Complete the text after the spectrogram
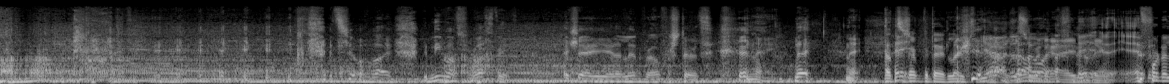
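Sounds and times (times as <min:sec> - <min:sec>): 
tuned GM LS V8 engine revving: 0:00.0 - 0:09.0
laughter: 0:00.7 - 0:04.5, 0:07.1 - 0:08.2, 0:08.8 - 0:11.6
speech: 0:03.5 - 0:11.6.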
